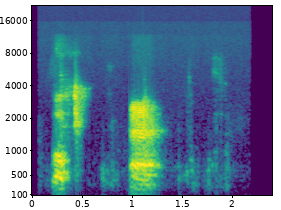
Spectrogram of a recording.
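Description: A man's voice making two short hesitation sounds, the second a drawn 'uh'.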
